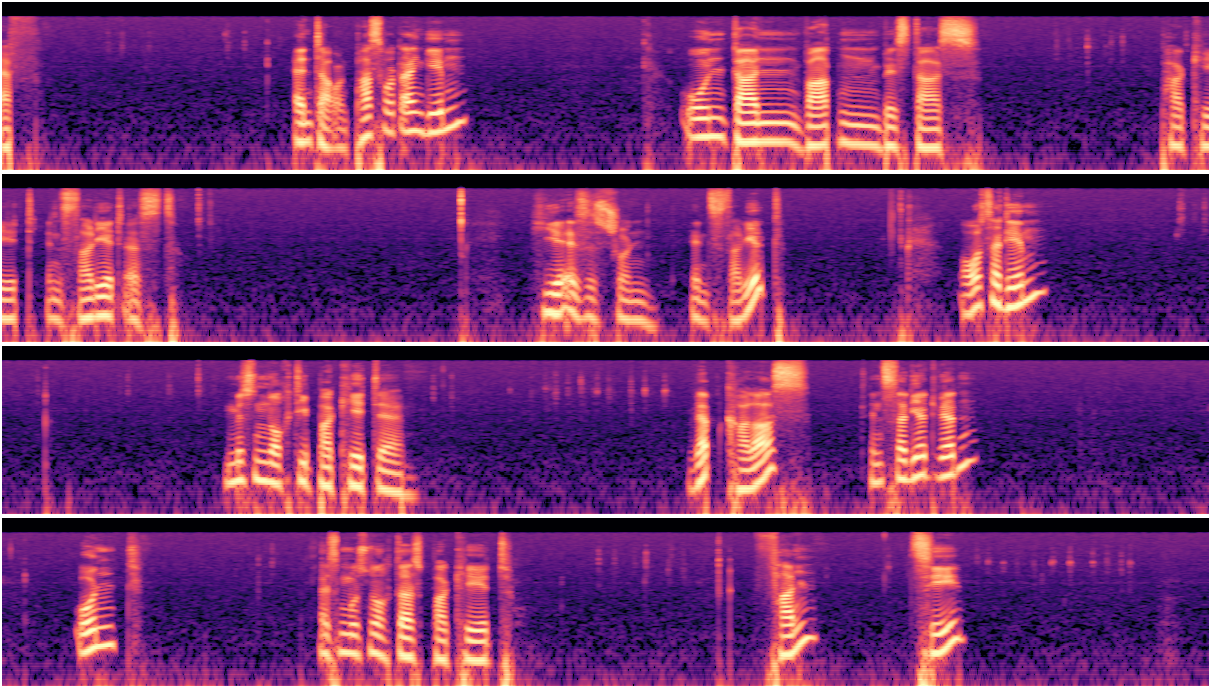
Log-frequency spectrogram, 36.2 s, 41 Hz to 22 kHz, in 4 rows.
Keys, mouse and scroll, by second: 4.4 Right, 6.9 Return, 7.1-8.0 typing, 9.1-10.0 typing, 14.7 Up, 17.3 Left, 17.4 BackSpace, 19.7-20.5 typing, 22.0-23.1 typing, 27.5 Left, 27.6 BackSpace, 31.7-33.4 typing, 34.8-35.7 typing.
